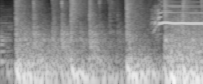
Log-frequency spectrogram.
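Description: Loud edited music and sound effect: a deep rumbling burst from the start, joined about one and a half seconds in by a steady high held note.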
